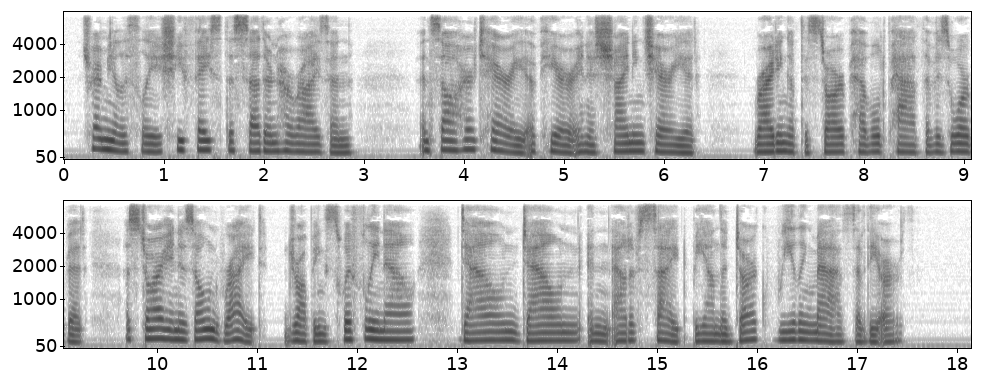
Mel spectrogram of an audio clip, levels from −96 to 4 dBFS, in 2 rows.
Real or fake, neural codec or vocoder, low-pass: real; none; 7.2 kHz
